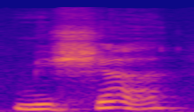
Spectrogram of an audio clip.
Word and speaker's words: Mucha: And in fact, the French, who pronounce Mucha Micha, called it Le Style Micha, and only eventually it became Art Nouveau.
